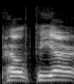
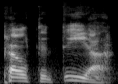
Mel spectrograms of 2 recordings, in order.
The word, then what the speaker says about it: Peltier: Some people call it Leonard Peltier and some people call his name Leonard Peltia. I've heard his name pronounced two different ways.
